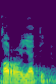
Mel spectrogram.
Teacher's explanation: kemudian ro dibaca dengan tebal, namanya tafkhim, tebal qaryati dan bukan qaryati.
